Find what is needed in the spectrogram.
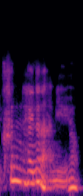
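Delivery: usual speaking voice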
